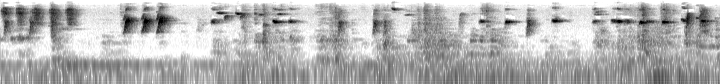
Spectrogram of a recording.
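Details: Breeding-voice song of a Major European goldfinch: a lively run of high twittering notes, short buzzy trills and liquid tinkles in quick succession, with faint low hum beneath.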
